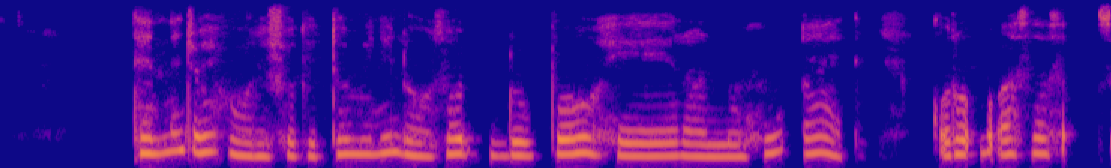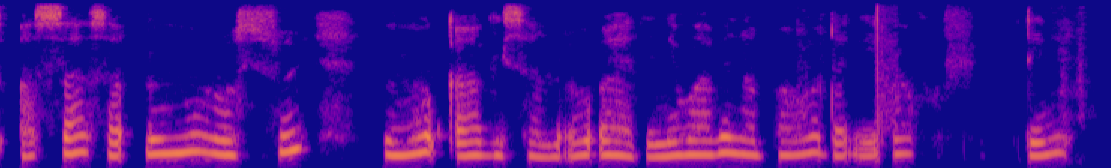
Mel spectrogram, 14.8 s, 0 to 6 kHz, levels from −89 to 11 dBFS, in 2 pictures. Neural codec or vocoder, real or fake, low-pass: none; real; 5.4 kHz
